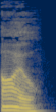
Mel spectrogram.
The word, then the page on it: aisle: British English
